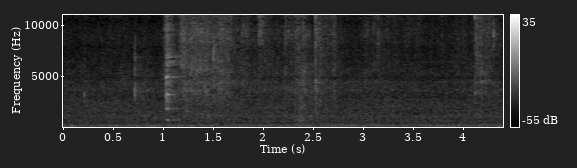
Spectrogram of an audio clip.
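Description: Quiet kitchen room tone with a steady low hum and a few soft clicks and taps from pretzels and utensils being handled on the counter, the clearest about a second in.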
